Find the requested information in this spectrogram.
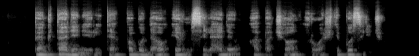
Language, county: Lithuanian, Kaunas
